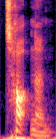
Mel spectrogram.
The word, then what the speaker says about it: Tottenham: this fake T to imagine you're kind of swallowing the T to Totum Totum it's a bit like being sick right that's the kind of thing that we're trying to do Tottenham I don't think I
